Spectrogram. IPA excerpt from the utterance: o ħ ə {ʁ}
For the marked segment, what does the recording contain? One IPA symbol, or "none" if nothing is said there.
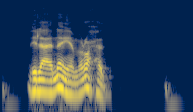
ð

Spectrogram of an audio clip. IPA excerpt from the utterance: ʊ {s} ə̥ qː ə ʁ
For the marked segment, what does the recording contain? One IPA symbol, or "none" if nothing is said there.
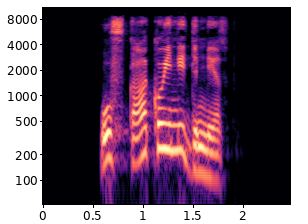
f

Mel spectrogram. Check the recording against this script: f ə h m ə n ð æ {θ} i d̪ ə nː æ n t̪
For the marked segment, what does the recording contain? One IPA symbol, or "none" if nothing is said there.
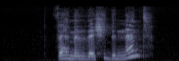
ʃ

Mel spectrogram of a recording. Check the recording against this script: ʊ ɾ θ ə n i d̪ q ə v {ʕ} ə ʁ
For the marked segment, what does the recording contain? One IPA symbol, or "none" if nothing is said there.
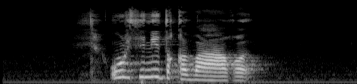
ʕ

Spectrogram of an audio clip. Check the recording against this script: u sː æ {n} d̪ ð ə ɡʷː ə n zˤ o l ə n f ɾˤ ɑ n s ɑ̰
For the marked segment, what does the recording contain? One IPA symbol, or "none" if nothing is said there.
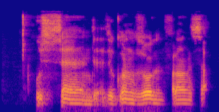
n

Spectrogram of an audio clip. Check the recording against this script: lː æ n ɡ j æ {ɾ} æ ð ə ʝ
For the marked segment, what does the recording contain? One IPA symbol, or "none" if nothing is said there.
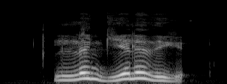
l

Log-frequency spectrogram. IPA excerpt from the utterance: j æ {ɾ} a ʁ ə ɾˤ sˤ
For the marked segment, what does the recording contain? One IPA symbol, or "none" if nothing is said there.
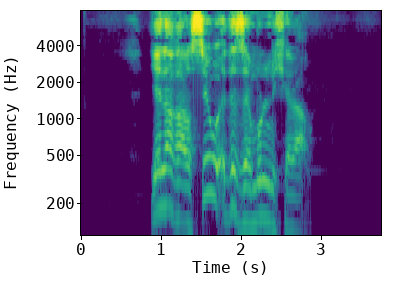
l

